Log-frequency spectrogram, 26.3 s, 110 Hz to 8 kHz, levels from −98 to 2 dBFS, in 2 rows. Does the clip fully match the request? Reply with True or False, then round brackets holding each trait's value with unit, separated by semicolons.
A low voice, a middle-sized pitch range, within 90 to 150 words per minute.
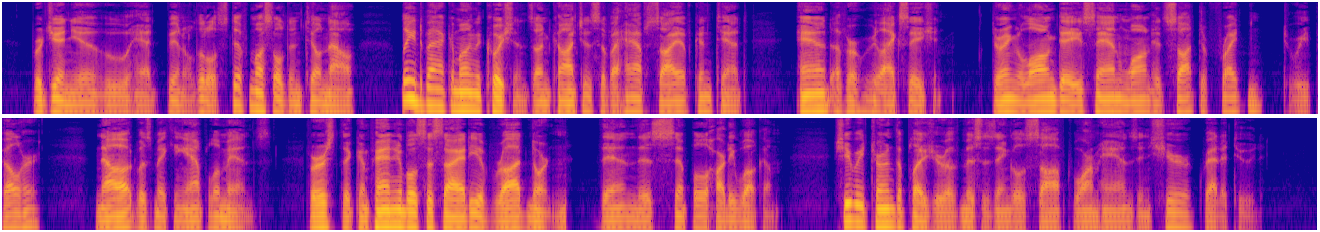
False (90 Hz; 4.9 semitones; 160 wpm)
